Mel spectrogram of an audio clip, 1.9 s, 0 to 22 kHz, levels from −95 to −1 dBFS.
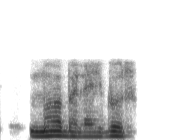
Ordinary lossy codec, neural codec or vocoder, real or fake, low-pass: Opus, 16 kbps; none; real; 3.6 kHz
